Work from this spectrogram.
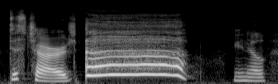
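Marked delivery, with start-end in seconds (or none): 0.9-1.9 high, loud mock child wail; child's cry. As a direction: cry out like a hurt kid.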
